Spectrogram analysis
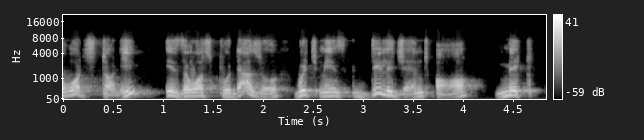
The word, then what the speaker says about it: spoudazo: It's spelled as S-P-O-U-D-A-Z-O, spoudazo.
